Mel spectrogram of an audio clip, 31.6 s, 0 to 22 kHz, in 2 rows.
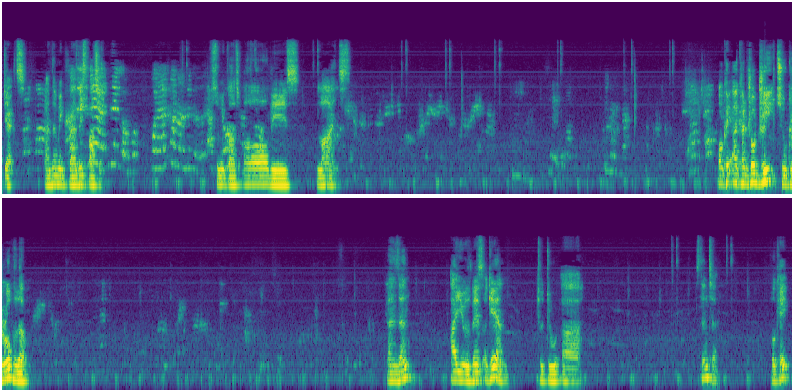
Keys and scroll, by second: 15.2 ctrl+g.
